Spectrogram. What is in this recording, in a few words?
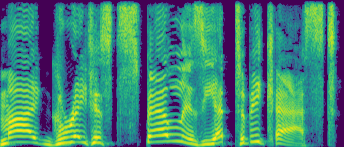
level up, en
